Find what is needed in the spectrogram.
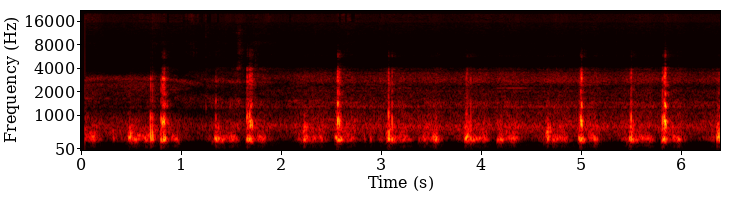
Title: Original sound if heart with doppler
